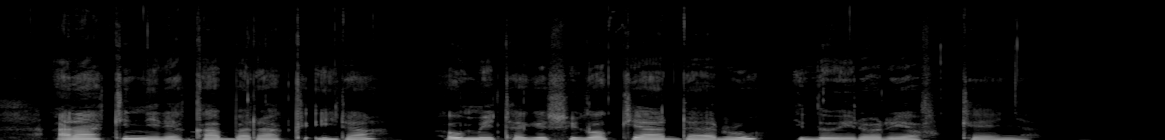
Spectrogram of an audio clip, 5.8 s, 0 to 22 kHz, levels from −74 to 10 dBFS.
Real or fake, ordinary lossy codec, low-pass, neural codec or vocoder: real; none; none; none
